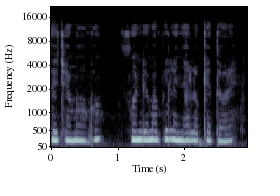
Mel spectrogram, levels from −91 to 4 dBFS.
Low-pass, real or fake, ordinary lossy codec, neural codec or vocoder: 14.4 kHz; real; none; none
